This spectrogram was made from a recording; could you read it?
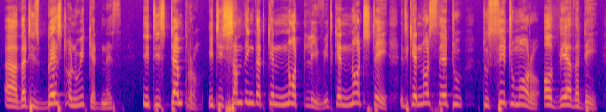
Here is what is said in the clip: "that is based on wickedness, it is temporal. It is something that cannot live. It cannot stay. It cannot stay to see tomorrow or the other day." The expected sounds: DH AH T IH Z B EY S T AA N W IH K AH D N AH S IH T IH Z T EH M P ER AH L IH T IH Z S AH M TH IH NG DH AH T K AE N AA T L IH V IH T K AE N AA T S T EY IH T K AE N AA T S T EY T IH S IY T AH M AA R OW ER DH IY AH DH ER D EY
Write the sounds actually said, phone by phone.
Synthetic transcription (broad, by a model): DH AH T IH Z B EY S T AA N W IH K AH D N AH S IH T IH Z T EH M P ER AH L IH T IH Z S AH M TH IH NG DH AH T K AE N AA T L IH V IH T K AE N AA T S T EY IH T K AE N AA T S T EY T IH S IY T AH M AA R OW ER DH IY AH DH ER D EY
